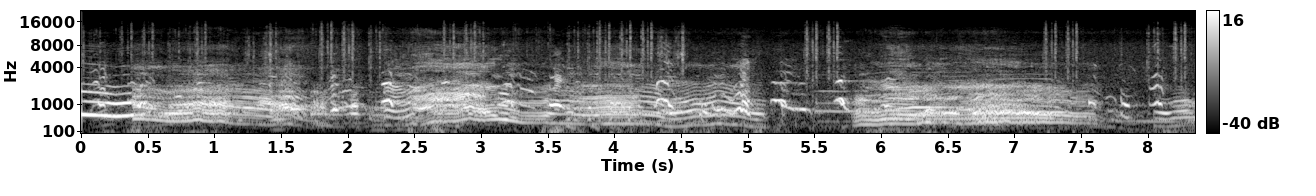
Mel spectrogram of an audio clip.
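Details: Timber wolves in a Japanese zoo howling in chorus: several overlapping long, wavering tones that slide up and down, with rising and falling voices weaving together across the whole stretch and brief dips between phrases.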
